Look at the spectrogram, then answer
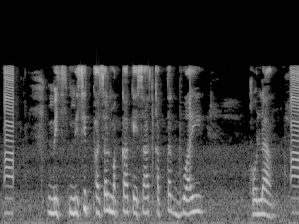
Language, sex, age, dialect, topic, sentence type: Bhojpuri, female, 31-35, Southern / Standard, agriculture, question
